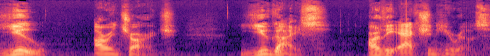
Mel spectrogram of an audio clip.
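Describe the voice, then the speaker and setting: A man's bright, sharp voice with vocal fry and very wide pitch swings comes through on a very clean recording with a silent background. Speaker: grammar teacher. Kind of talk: tutorial. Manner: animated.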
